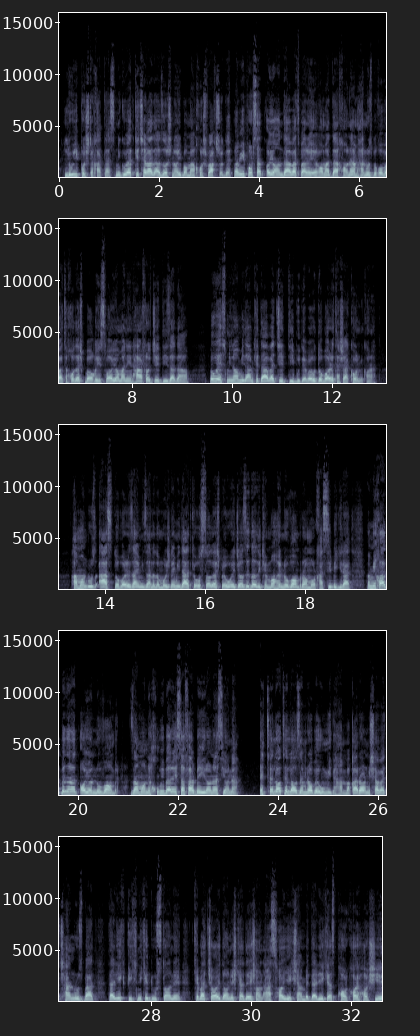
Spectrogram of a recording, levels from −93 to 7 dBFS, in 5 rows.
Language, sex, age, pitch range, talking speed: Persian, male, 20-39, 140-175 Hz, 205 wpm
